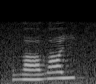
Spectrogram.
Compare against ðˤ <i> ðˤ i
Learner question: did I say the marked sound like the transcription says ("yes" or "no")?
yes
